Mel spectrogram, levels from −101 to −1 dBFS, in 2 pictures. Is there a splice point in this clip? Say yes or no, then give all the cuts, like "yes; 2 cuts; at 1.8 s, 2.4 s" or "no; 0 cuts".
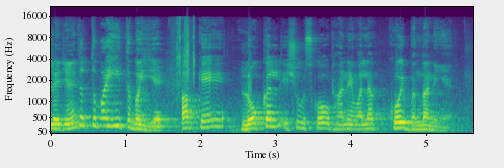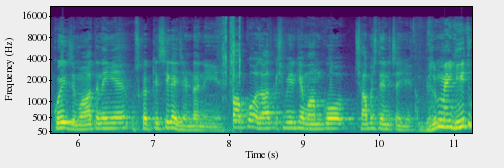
yes; 2 cuts; at 1.8 s, 8.0 s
